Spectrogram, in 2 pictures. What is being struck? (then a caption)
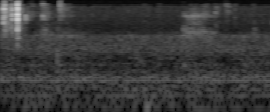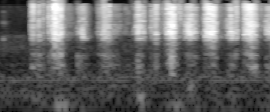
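Bar soap on a metal grater. A solid cream-white piece of bar soap, held in the fingertips, is rubbed against the perforated face of a small metal grater, with powdery shavings falling. After about three seconds of near silence, about nine rhythmic, bright, rasping scrapes follow in quick strokes until the end.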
